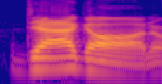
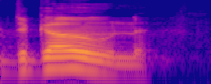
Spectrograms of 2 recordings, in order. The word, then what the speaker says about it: Dagon: And they gather together to offer a sacrifice to their god, Dagon, or Dagon, depending on how you want to pronounce it.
